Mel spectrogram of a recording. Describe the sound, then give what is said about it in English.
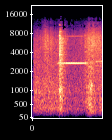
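Beijing Subway Line 10 train arriving at Liuliqiao station: a steady rushing rumble with a thin, high whine, and two brief airy bursts, one sharp and one softer, rising out of the noise. “六里桥站到了。We are arriving at 六里桥 station.欢迎乘坐地铁十号线列车”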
